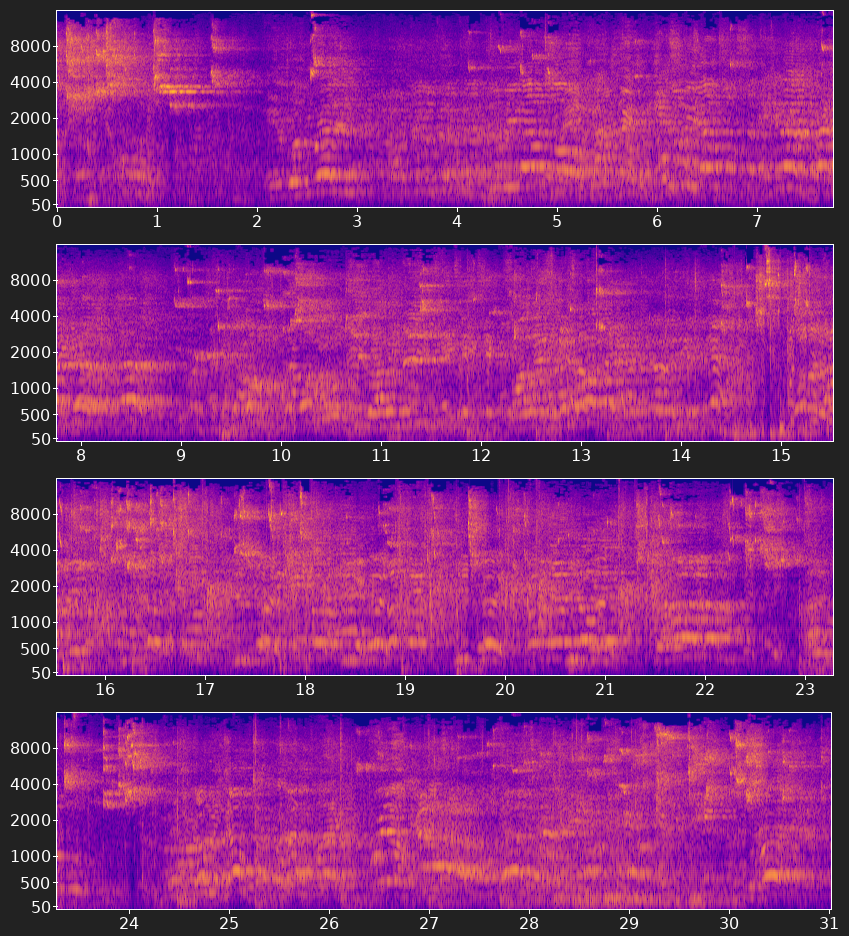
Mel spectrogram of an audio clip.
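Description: Basketball being dribbled on a hardwood gym floor, with the bounces mixed into indistinct shouting and chatter of players and onlookers in a large gym.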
